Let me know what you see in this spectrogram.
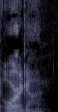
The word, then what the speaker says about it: Oregon: Think hexagon and then say Oregon. Same thing. – Oregon.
